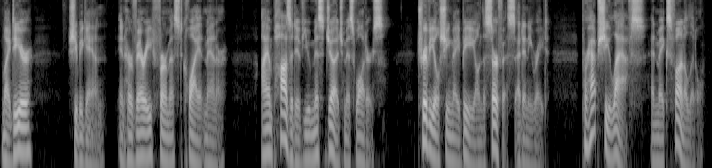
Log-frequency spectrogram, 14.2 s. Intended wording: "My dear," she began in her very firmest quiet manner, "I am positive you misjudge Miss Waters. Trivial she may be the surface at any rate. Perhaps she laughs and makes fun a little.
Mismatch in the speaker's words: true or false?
true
